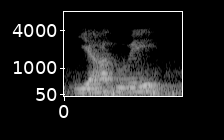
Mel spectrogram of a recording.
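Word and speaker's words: Yahweh: എച്ച് ഡബ്ലുഎച്ച് എന്നാകും എന്ന് വേദശാസ്ത്രമാർ പറയുന്നു വേദപണ്ഡിതർ അതിന് യാഹുവേ അഥവാ യഹോവ എന്ന് എന്ന് എന്നാണ് എന്ന് എന്നാണ് ഉച്ചാരണമാണ് കൊടുത്തിരിക്കുന്നത് ഈ പേര് ഒരു രഹസ്യം അടങ്ങുന്ന അല്ലെങ്കിൽ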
